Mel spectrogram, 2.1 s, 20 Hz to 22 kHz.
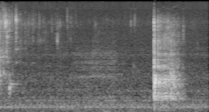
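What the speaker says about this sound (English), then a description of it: "we're going to put 1 cup of water into our pan" A cup of water splashes into a cooking pan on a home stove, a brief bright pour burst near the end after a quieter stretch of soft kitchen noise.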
